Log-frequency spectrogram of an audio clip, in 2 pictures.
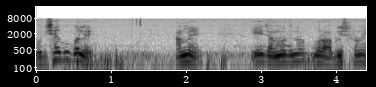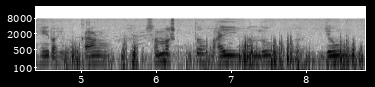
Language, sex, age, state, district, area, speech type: Odia, male, 30-45, Odisha, Kendrapara, urban, spontaneous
